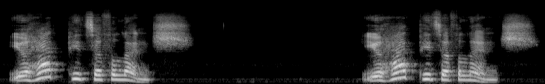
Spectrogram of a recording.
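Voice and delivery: slow, high-pitched teacher's model line; model reading. Shown as a demonstration. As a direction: lead learners through it slowly, pitch lifted. (慢速、提高音调领读)

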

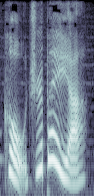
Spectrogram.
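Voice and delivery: a cold sneer dressed as sympathy. Acted. Concubine Xue mocks the wife over her daughter, sneering. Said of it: "薛姨娘冷笑着".

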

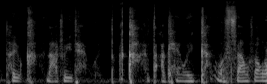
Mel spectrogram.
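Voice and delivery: soft whisper with no voice, building suspense; whispered retelling. Retold or imitated. Telling cohost about the store, in a hushed whisper. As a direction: whisper it like reliving the tense moment.

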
